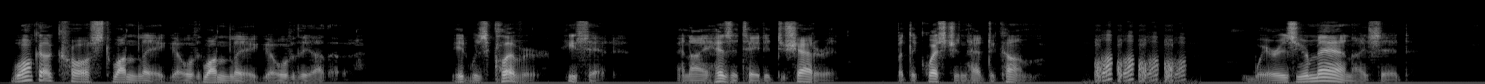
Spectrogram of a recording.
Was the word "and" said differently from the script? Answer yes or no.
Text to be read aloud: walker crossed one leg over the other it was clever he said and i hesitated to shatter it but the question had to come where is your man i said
no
